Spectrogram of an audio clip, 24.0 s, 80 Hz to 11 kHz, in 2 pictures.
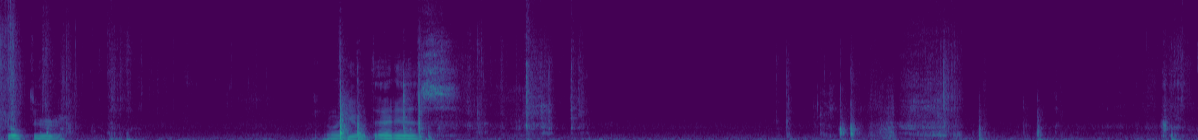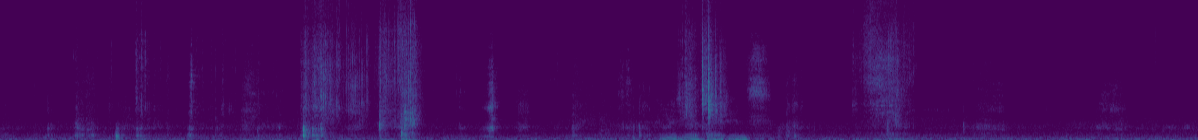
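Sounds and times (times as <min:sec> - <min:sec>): plastic packaging crinkling: 0:13.0 - 0:16.3.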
